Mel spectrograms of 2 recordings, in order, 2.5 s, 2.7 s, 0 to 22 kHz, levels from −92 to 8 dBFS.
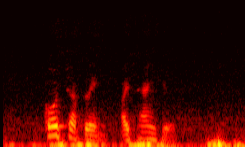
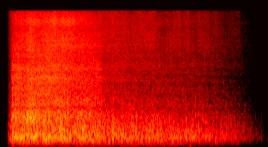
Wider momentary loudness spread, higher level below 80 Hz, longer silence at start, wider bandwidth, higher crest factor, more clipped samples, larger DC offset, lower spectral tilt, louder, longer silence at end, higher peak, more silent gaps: second, 14 LU vs 19 LU; first, -34 dBFS vs -70 dBFS; about the same, 0.05 s vs 0.1 s; second, 2.6 kHz vs 17 kHz; about the same, 18 dB vs 20 dB; neither; neither; first, -10 dB/octave vs -2.5 dB/octave; second, -35 LUFS vs -28 LUFS; second, 0 s vs 0.35 s; about the same, -12 dBFS vs -12 dBFS; neither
